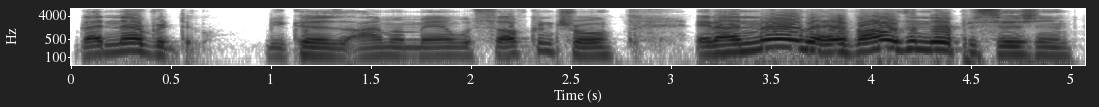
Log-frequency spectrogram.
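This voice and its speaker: A man's voice: mid-range voice, lively intonation, a little fast, darkish tone, no room sound. A man co-hosting a podcast in casual chat, blunt and swearing freely. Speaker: podcast co-host.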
